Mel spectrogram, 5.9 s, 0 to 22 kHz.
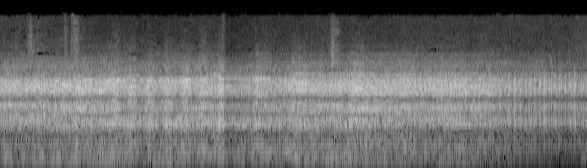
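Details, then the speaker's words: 1950s Bulova Fidelity 300 All American Five AM tube radio, thrift find under quick repair: harsh steady hiss and buzzing crackle, no clear station; fluorescent-light interference in the room swamping reception. "a lot of noise from the fluorescence in here not the greatest choice for RF"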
